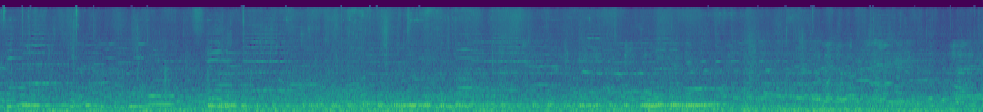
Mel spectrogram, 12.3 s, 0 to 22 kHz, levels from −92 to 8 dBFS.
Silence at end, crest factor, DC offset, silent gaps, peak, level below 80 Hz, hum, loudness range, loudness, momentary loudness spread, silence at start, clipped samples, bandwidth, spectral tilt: 0 s; 20 dB; under 0.1%; none; -6 dBFS; -34 dBFS; none; 2 LU; -27 LUFS; 6 LU; 0 s; under 0.1%; 17 kHz; -5.5 dB/octave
